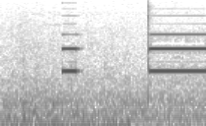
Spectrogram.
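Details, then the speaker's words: Multimeter set to continuity before testing a garage door opener's switches: two clean high-pitched beeps, a short one then a longer one, confirming the correct function. Continuity beep. "okay so when I hear that I know I'm in the right so for this one I had to change the function it's a bit annoying me but anyway uh that's what we're dealing with at the moment"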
